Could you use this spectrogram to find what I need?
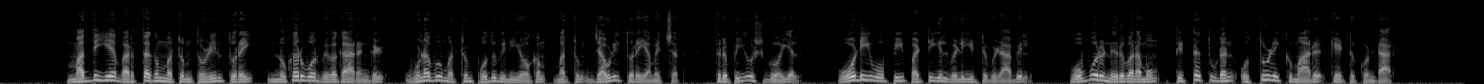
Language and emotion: Tamil, neutral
